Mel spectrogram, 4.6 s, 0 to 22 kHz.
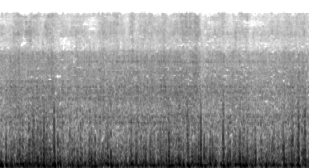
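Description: Wind buffeting the microphone of a motorcycle riding along at about 30 km/h: a loud, low, uneven fluttering noise, with the sound of the moving bike underneath.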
